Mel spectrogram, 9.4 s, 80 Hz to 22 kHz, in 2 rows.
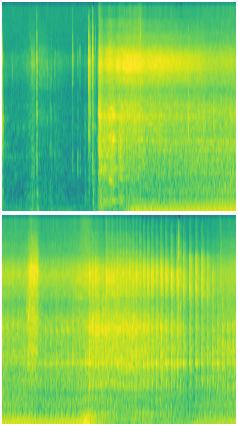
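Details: Alfa Romeo 156 engine knock: loud ringing began at 120 km/h in 5th gear on the highway; recorded after towing, restarted in garage, catches and idles with steady quick metallic knock, actually louder than recorded; owner doubts it's the cam phaser.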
